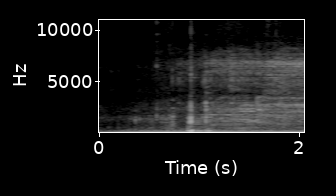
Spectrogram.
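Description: A single light click about a second in, as the metal desk stapler and the stapled paper plate are handled after stapling, over a steady low hum.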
